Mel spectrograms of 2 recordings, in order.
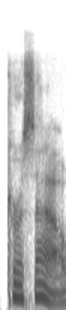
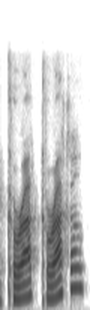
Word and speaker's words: Curaçao: Yeah, we were talking beforehand, Heather, and Nate goes, yeah, Curaçao? Yeah, they has that little symbol under the C to make it soft.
